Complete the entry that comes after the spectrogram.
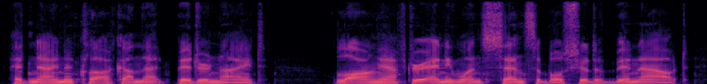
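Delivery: plain reading voice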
